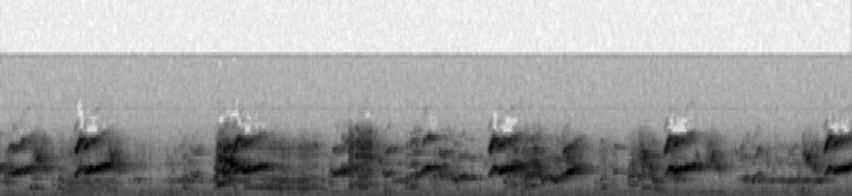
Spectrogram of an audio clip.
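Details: A group of rainbow lorikeets that have moved in, busy with lively carry-on behaviour, pour out a steady stream of harsh, scratchy screeches and chattering squawks, some overlapping, with short dips between bursts.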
